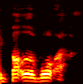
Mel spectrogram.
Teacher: And normally, if they go missing, if they drop off the word, just because of the way people pronounce things, just the way English people say bottle of water, we drop all our T's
